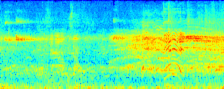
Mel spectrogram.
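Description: Indoor volleyball rally: the ball is struck with sharp smacks a couple of times, and sneakers squeak on the hardwood gym floor near the end, over a chattering crowd in the bleachers.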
